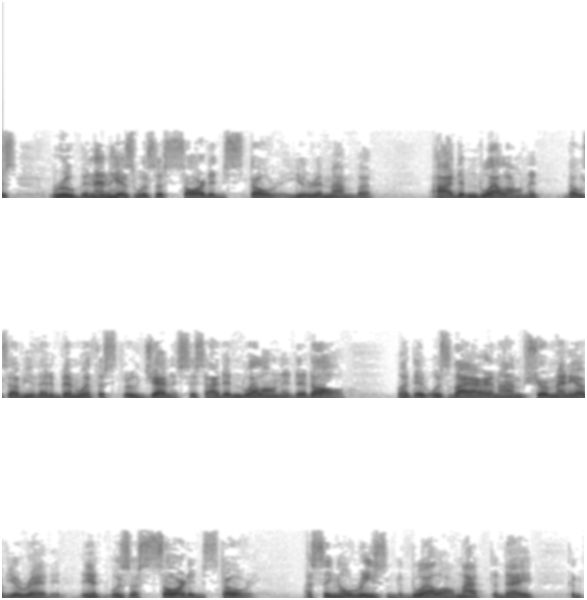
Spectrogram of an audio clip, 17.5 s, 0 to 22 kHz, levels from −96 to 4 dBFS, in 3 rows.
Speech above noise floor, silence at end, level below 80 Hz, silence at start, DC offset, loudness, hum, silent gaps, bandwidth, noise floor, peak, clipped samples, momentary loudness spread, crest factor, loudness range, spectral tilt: 37 dB; 0 s; -68 dBFS; 0 s; under 0.1%; -26 LUFS; none; none; 7.8 kHz; -62 dBFS; -10 dBFS; under 0.1%; 10 LU; 16 dB; 2 LU; -6.5 dB/octave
